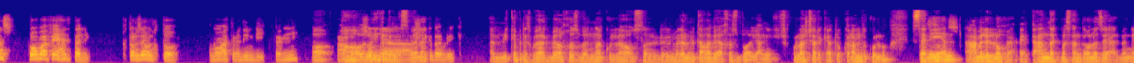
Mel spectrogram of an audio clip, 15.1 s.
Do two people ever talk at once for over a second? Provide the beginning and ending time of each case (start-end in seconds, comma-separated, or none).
4.5-5.9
